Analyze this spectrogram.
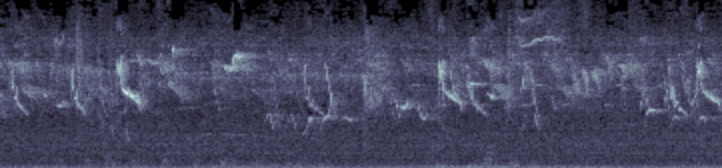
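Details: White-eyes in a training track meant to get birds singing freely, with dense high-pitched twittering and quick down-slurred chirps overlapping throughout, several voices at once, over a faint low hum.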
